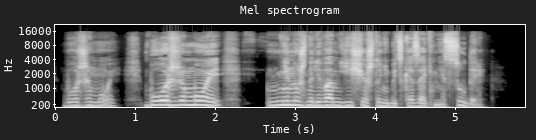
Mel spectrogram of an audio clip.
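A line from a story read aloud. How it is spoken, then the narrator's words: Choking, sobbing voice. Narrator (Russian): задыхаясь от слез и рыданий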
